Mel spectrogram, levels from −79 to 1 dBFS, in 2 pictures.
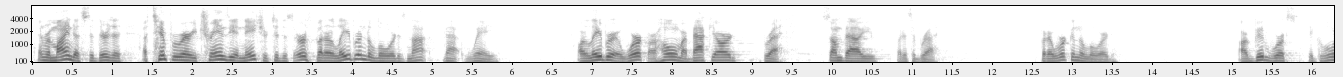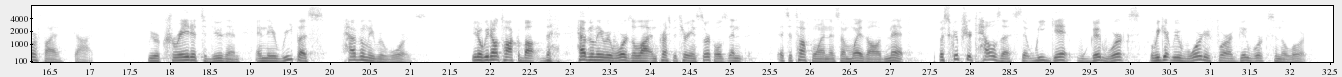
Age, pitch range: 30-49, 120-160 Hz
